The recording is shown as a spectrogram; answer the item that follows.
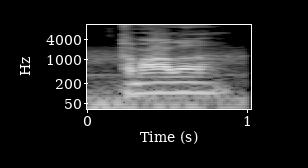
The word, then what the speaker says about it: Kamala: but you know um kamala kamala kamala kamala because she said all you think of comma and ad law kamala um harris vice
